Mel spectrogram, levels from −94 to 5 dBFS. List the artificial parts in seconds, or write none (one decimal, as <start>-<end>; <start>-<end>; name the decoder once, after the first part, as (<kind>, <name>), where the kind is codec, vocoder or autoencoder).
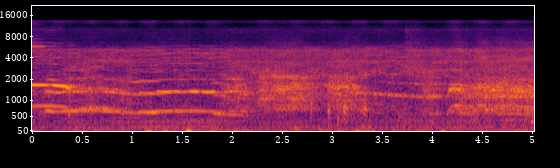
0.0-5.0 (codec, DAC)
